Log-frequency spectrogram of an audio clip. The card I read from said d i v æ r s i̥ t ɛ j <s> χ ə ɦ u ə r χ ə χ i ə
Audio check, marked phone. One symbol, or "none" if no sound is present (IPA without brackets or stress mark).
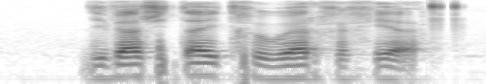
t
